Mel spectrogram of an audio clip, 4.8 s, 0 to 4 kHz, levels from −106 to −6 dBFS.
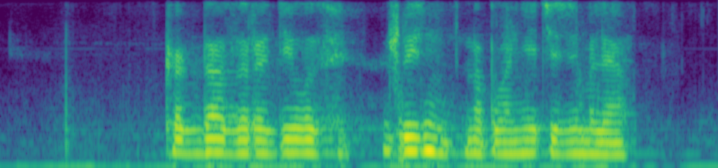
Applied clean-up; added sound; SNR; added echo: neural separator model SepFormer DNS4.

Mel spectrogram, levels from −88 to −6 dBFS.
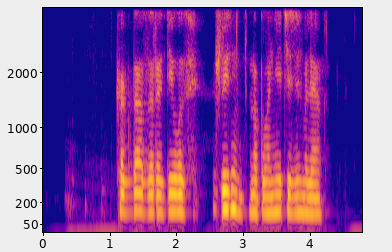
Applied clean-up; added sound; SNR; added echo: neural mask model DeepFilterNet 3.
